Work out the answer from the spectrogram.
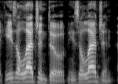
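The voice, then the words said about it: Put-on Boston accent. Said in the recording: “in his Boston accent”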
